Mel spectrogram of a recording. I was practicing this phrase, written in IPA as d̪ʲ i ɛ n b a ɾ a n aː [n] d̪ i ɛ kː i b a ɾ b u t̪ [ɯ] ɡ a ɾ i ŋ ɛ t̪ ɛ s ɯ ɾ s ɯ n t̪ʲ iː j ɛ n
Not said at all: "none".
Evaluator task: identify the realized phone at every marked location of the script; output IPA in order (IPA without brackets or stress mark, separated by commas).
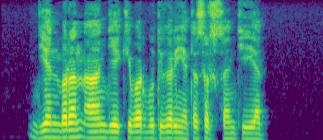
n, ɯ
